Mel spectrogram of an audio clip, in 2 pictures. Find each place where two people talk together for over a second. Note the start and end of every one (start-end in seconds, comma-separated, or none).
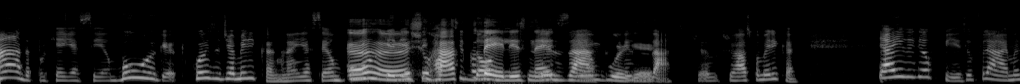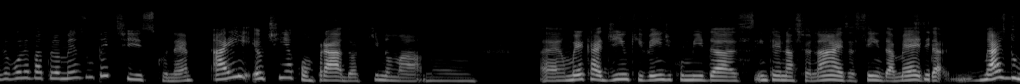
3.5-6.5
